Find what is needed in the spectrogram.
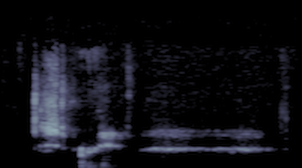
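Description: Near silence, with a few faint, breathy whisper-like voice sounds and a brief faint held tone in the middle.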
